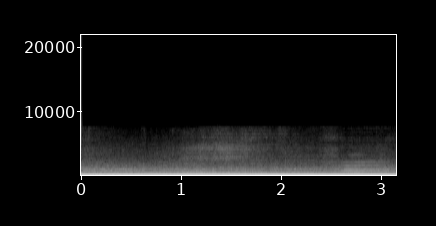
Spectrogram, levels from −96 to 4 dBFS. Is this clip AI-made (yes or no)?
no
